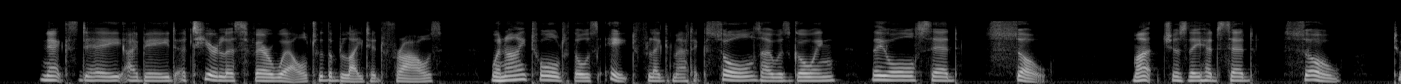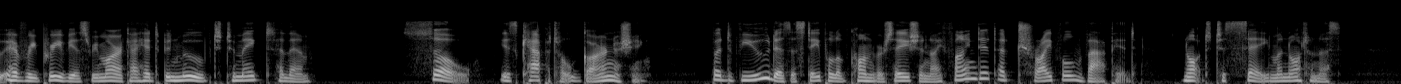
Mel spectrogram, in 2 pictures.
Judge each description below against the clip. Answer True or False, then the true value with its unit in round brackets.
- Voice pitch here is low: False (175 Hz)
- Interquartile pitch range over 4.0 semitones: False (3.5 semitones)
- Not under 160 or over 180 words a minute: False (150 wpm)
